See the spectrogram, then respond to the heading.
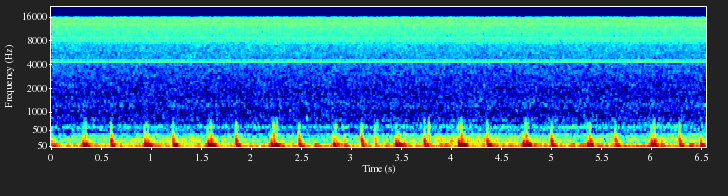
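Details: Strong, regular low whooshing heartbeat thumps recorded with a home ultrasound device at rest in the early morning soon after waking, after caffeine and morning medication; rate not high, normal resting heartbeat.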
